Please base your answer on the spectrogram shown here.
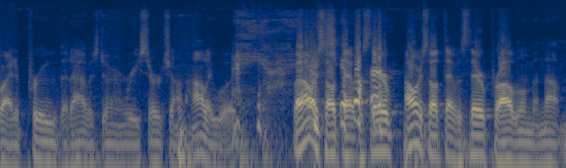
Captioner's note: laughs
